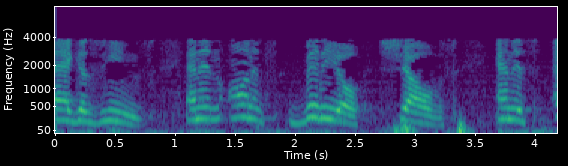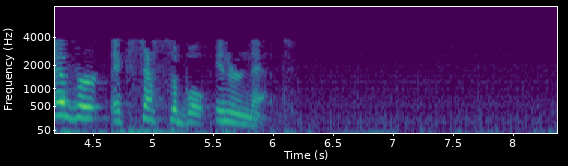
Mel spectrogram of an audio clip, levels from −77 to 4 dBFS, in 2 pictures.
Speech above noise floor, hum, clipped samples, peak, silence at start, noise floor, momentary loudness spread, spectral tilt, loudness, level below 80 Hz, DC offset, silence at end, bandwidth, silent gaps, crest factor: 30 dB; none; under 0.1%; -6 dBFS; 0 s; -57 dBFS; 12 LU; -10 dB/octave; -28 LUFS; -42 dBFS; under 0.1%; 2.25 s; 4 kHz; none; 22 dB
